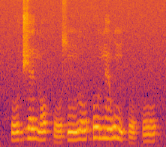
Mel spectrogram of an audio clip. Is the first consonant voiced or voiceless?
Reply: voiced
